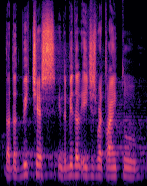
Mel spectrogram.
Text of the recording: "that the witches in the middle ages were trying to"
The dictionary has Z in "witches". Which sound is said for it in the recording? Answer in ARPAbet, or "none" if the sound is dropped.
S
